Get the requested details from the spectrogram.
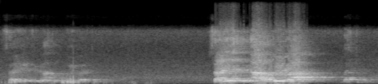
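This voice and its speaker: A man's voice: sits high, slow pace, a bit bright, a little hiss or hum, voice pushed up. A male preacher voicing a poor, weary mother who gives plain, resigned answers, in an echoey hall recorded from far off. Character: poor widowed mother, weary older woman.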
